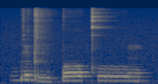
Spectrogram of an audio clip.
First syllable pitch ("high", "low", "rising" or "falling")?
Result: high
